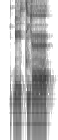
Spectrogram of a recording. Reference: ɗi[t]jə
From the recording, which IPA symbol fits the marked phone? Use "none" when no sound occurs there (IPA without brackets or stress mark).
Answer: t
